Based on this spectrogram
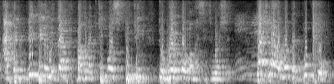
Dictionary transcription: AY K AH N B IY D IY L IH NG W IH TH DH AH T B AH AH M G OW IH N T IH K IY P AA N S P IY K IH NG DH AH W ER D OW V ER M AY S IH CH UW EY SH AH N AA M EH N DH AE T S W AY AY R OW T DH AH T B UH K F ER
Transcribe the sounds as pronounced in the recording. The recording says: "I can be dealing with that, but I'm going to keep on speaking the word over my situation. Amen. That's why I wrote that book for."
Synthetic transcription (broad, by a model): AY K AH N B IY D IY L IH NG W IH DH AH T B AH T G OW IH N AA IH K IY P AA N S P IY K IH NG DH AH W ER OW V ER M AY S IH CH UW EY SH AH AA N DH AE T S W AY AY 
